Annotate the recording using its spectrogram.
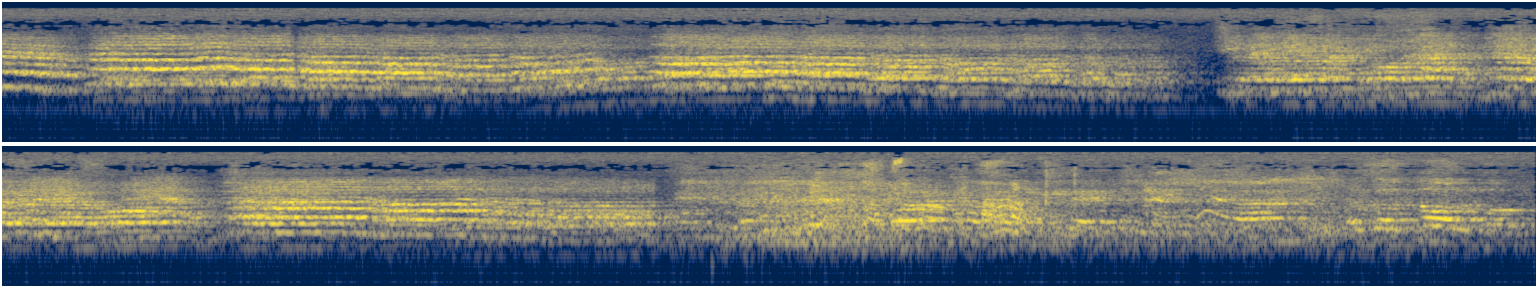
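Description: Large mixed student choir singing a cappella, with a brief breath-break about halfway. About three seconds before the end the singing stops and a noisy crowd sound follows.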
